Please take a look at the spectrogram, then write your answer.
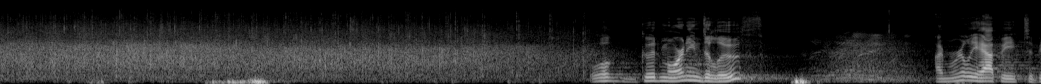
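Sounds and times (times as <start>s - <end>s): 
audience applauding: 0.0s - 6.0s
low thumps: 2.1s - 2.8s, 7.9s - 8.1s
speech: 5.9s - 7.6s, 9.4s - 10.4s.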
